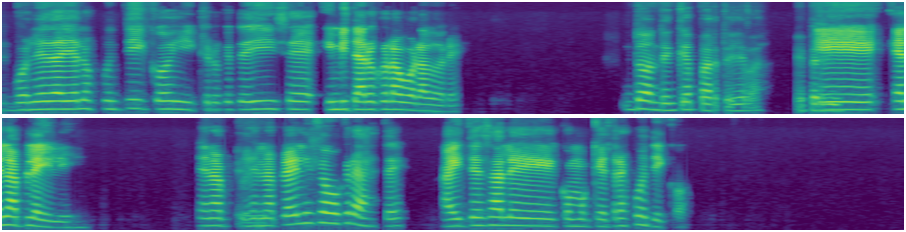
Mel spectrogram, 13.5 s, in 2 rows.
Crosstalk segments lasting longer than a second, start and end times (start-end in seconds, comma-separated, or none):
none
